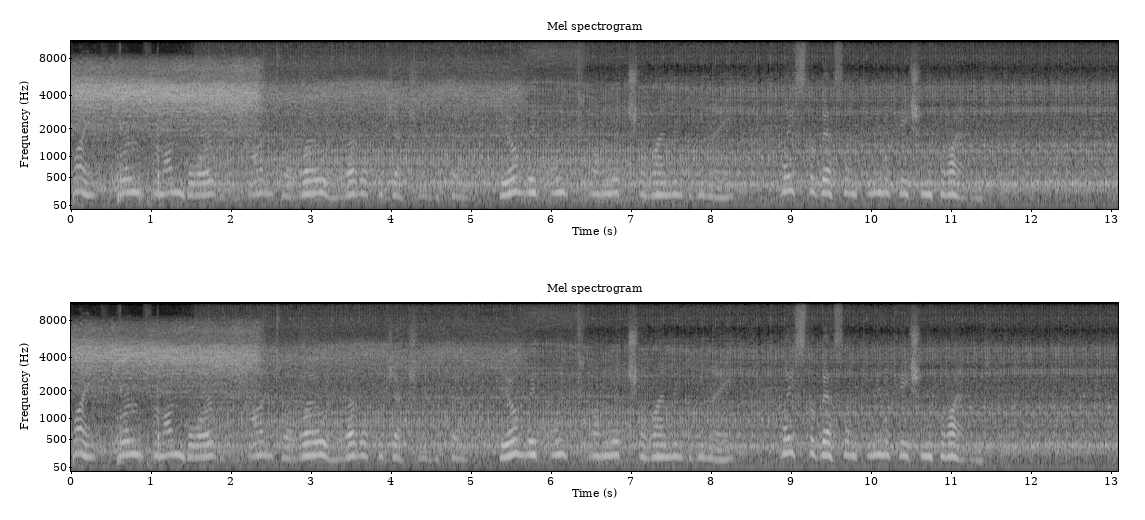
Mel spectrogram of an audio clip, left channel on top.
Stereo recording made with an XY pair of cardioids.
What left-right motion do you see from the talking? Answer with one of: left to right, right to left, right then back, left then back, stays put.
stays put.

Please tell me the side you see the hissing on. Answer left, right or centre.
left.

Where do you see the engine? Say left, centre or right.
centre.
